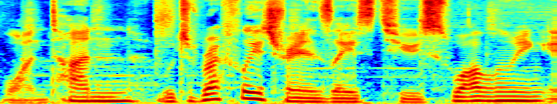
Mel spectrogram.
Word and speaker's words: 雲吞: In Cantonese, it's pronounced wàhn tān Which roughly translates to "swallowing a cloud".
